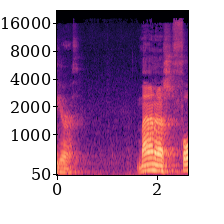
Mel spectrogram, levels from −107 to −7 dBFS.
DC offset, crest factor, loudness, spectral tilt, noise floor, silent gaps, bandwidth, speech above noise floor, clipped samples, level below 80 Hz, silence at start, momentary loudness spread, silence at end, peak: under 0.1%; 18 dB; -20 LUFS; -6.5 dB/octave; -56 dBFS; none; 18 kHz; 36 dB; under 0.1%; -56 dBFS; 0 s; 19 LU; 0 s; -4 dBFS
